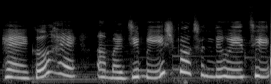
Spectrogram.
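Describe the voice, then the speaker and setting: A woman's voice: very high voice, voice pushed up, heavily acted. A woman voicing a plaintive, confused young bride in a cartoon, on a dull lo-fi recording. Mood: pleased. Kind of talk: Bengali cartoon voice acting.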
